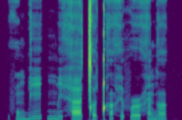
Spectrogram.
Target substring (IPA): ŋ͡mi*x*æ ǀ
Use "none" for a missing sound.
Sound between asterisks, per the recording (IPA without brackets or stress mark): h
